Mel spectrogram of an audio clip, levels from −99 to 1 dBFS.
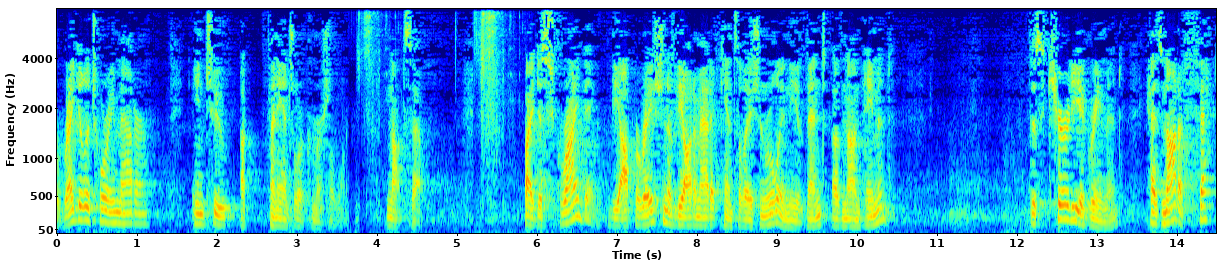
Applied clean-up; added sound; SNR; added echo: neural separator model SepFormer DNS4.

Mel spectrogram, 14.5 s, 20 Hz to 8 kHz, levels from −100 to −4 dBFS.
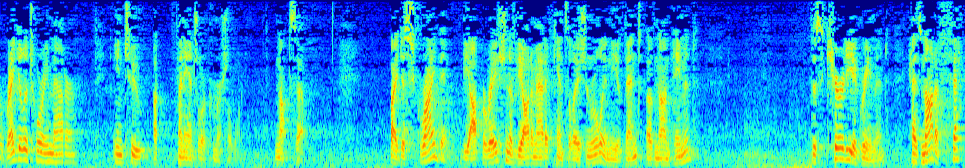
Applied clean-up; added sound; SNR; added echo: none; none; none; none.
